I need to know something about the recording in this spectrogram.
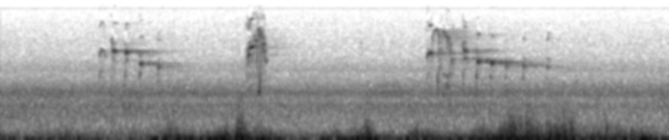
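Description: An eagle gives high, chirping calls.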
